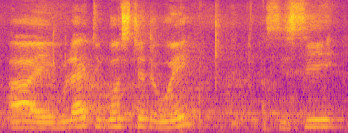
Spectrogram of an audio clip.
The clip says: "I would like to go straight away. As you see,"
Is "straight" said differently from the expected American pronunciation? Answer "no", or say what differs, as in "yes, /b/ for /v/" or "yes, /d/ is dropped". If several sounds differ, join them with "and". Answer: yes, /ɹ/ is dropped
